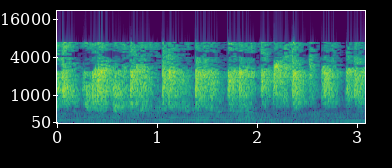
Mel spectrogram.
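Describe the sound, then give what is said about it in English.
An audience claps together in a steady rhythm, about three claps a second, each clap a bright, crisp burst of many hands. No one speaks over the clapping. “Can we clap on Jesus?”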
